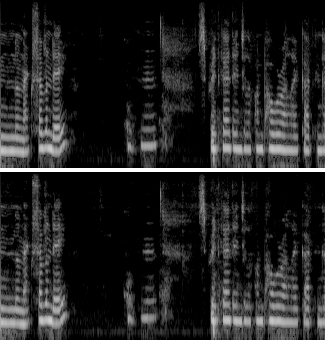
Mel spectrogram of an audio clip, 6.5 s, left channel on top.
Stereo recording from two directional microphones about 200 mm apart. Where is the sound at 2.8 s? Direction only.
45° left (ahead or behind).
